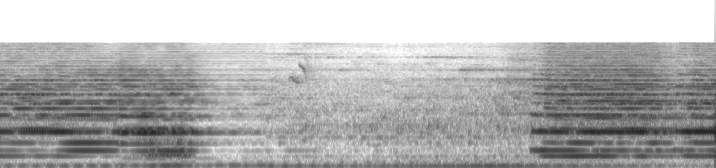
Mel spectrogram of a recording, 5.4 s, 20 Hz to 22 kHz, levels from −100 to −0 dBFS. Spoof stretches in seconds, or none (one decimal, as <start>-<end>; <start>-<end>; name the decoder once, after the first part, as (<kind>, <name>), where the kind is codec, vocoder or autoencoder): 0.9-2.0 (vocoder, HiFi-GAN)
